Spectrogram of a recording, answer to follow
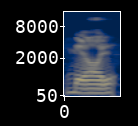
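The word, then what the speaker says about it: Mmarl: Marl.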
